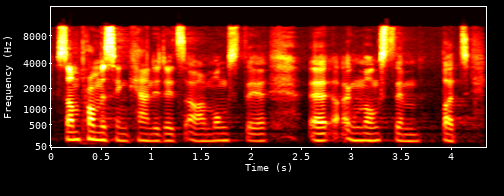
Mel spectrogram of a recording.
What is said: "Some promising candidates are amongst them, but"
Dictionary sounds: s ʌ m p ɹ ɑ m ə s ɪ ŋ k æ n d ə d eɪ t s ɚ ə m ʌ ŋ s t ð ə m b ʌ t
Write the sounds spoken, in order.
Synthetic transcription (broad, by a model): s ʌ m p ɹ ɑ m ə s ɪ ŋ k æ n d ə d eɪ t s ɚ ə m ʌ ŋ s t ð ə m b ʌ t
